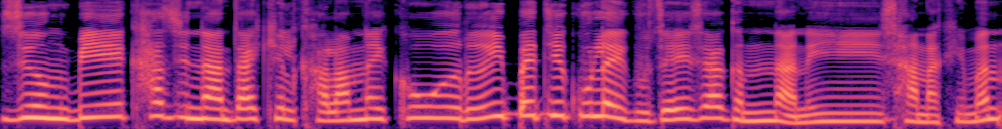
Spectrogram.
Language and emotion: Bodo, disgusted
